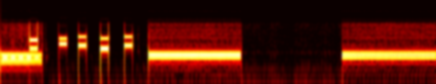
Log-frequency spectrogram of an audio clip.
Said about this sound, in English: I'm dialing his phone number right now. Here we go.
